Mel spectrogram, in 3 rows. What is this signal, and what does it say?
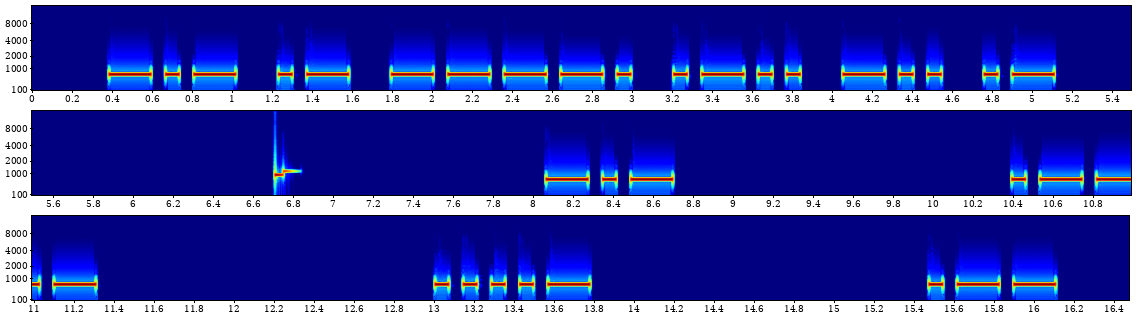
Morse code, heard as a keyed tone, about 17 wpm, spaced as for 9 wpm, 700 Hz. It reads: KA9LDA KJ4W
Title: USA Call Signs - 6 Characters - 8x Character Spacing - 17wpm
